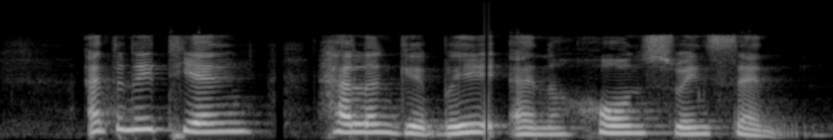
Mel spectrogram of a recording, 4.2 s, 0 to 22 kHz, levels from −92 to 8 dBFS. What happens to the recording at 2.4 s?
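A gap between stream segments, 2.42 to 2.44 s: segment timestamps leave about 23 ms unfilled, so hard-edged silence is inserted. Unlike a dropout, no speech is lost.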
